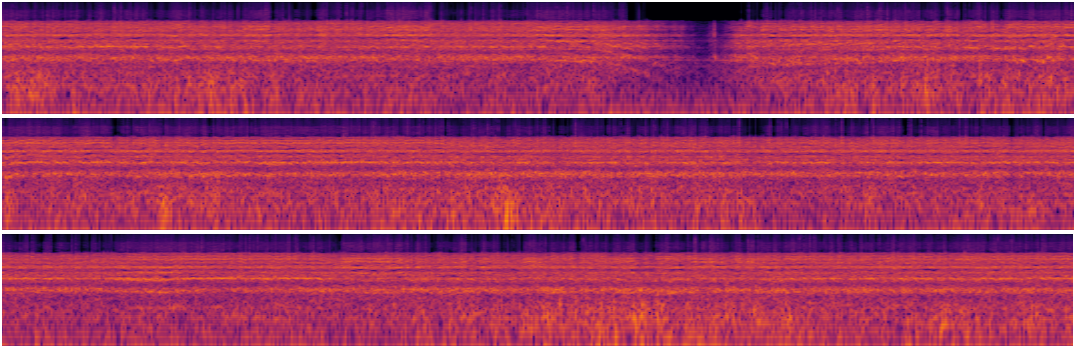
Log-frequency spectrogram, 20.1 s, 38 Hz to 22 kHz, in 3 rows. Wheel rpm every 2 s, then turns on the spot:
230, 220, 110, 220, 230, 230, 230, 230, 230, 230.
none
